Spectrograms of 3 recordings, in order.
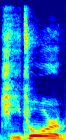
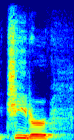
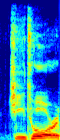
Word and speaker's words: Cheetor: Deluxe Class Cheetor, or how I've always pronounced it, Cheetor, because there is an O in his name, as you can see there. So I've always pronounced it Cheetor, and maybe because I've been so used to saying it that way, I prefer the sound of that than just calling him a cheater, but that is what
